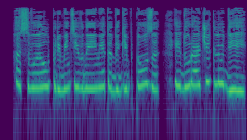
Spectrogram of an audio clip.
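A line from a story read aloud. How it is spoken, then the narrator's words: Fast, dead woman. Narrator (Russian): быстро говорила покойница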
